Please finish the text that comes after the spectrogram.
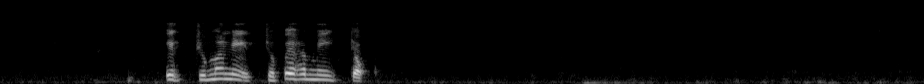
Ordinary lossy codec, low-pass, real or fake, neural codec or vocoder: Opus, 16 kbps; 7.2 kHz; fake; codec, 16 kHz, 2 kbps, FunCodec, trained on Chinese and English, 25 frames a second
